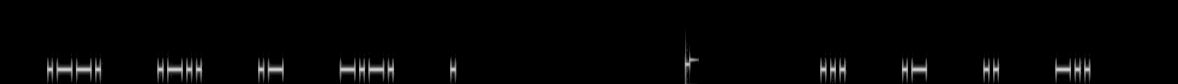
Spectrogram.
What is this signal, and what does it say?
Morse code, heard as a keyed tone, about 25 wpm, spaced as for 12 wpm, 700 Hz. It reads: PLACE SAID
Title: 4x Character Spacing - Top 200 Words - 25wpm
